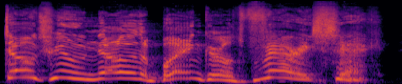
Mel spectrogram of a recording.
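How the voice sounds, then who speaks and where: Slow, wailing old drunken druggist. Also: female voice, sits high, lively intonation, creaky, a bit bright, full character voice. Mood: furious. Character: drunken, grieving, angry old male druggist. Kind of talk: old-time radio drama parody.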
